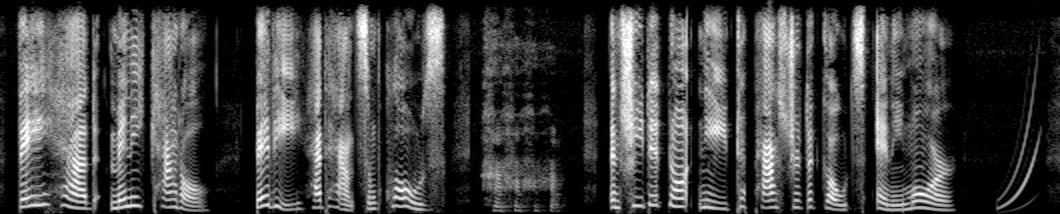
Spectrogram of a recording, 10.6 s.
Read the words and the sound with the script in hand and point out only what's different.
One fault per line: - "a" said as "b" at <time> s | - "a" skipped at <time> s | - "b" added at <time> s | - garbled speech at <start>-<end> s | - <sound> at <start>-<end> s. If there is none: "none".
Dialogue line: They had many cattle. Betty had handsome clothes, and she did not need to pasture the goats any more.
- laugh at 4.8-5.7 s
- chirp at 10.0-10.4 s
